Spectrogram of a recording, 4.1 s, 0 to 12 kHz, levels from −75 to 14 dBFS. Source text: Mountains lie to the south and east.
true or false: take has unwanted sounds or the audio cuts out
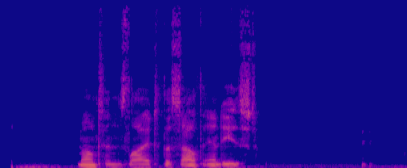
false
